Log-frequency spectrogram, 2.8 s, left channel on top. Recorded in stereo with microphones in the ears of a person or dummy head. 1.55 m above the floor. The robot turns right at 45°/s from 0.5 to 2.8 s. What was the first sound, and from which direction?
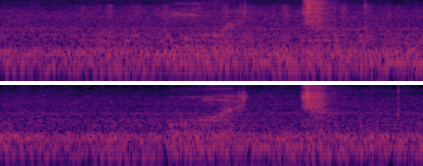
Throat clearing, 65° right (ahead or behind).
